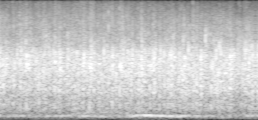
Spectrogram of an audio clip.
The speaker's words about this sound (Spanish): ¿Cuántos dicen amén? Denle un fuerte aplauso a Dios por eso.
